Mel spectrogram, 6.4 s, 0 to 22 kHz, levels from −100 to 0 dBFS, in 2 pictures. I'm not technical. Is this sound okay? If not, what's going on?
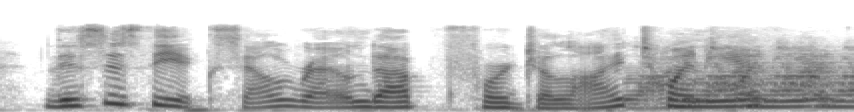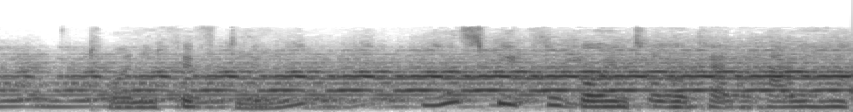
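No. From 2.35 s to the end, there is a feedback howl. Two devices on the same call seem to be in one room. Sound loops between them and grows each time. It becomes a high whistle near 1.5 kHz, the loop repeating about every third of a second, louder than the speech.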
